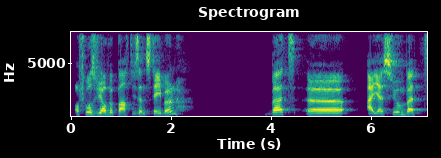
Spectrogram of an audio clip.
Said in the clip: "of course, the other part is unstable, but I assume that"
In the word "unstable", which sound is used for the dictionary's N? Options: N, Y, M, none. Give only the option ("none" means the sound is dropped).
N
